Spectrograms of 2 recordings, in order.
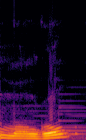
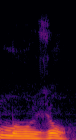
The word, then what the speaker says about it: mangeons: présent de l'indicatif et pour ne pas prononcer nous Mango on a ajouté un e devant la terminaison ainsi on aura une prononciation correcte nous mangeons les verbes de type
